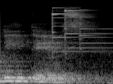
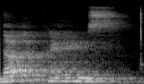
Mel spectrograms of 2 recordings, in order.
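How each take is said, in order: First: The word 'the' is said as 'thee'. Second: The word 'the' is said as 'thuh'. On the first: The speaker calls it wrong. "not the Thames" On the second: The speaker calls it right. "So you will read it the Thames"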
